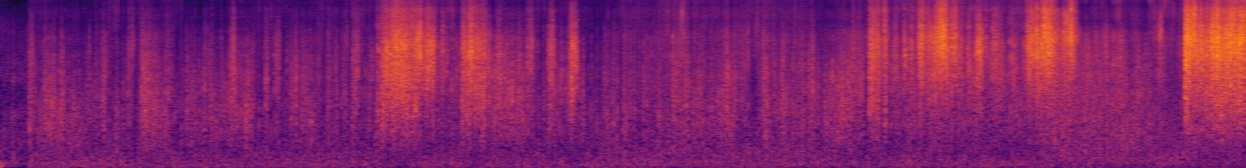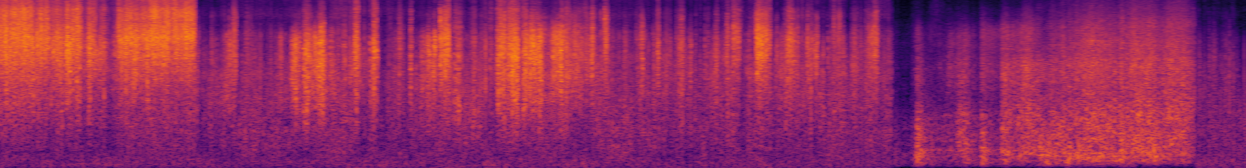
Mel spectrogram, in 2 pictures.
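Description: Gale-force wind sweeps a steep mountain hillside, roaring and buffeting the microphone in a continuous rush that swells into stronger gusts midway and again near the end.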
